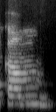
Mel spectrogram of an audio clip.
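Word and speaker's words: कं: च छ ज, ये, और उनके ऊपर बिंदी लग जाती है, तो फिर उसको हम ऐसे प्रोनाउंस करते हैं, कम, खम, गम, ये हमारे बीज मंत्र हो जाते हैं इस तरह से सारे।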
